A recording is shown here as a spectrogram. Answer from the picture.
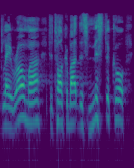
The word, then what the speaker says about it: pleroma: The word translated fullness is the Greek word pleroma, P-L-E-R-O-M-A. It's a word you want to know, pleroma. It's how you say it. P-L-E-R-O-M-A is the Greek word.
